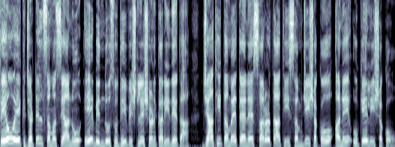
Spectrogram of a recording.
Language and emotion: Gujarati, neutral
